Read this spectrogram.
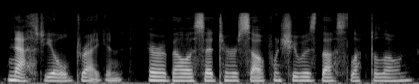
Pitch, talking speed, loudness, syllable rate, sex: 175 Hz, 185 wpm, -21 LUFS, 5.5 syllables/s, female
